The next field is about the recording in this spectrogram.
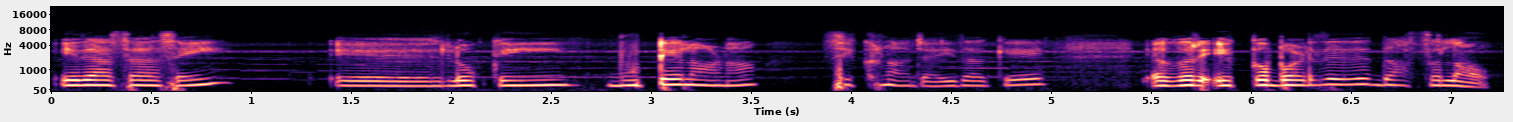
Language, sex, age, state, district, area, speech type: Dogri, female, 30-45, Jammu and Kashmir, Reasi, rural, spontaneous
